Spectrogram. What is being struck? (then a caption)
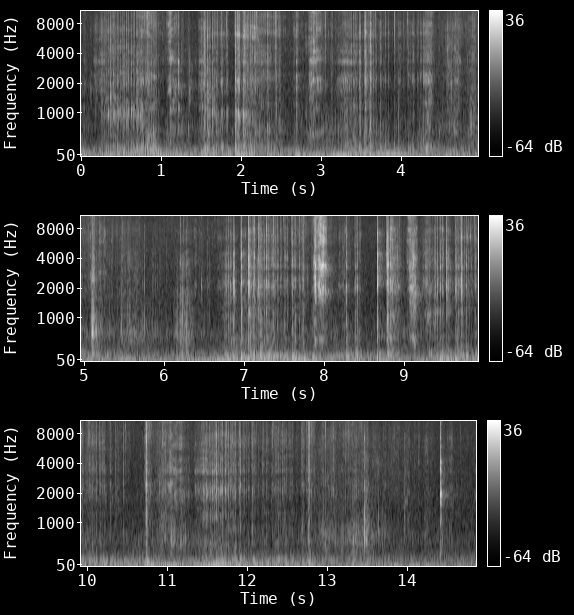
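Bar of soap scraped with a blade. A utility blade scrapes shavings from the edge of a solid, dry pink bar of soap. Continuous dry, crisp scraping runs throughout, with many short, bright clicks and ticks breaking through over a low rumble.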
